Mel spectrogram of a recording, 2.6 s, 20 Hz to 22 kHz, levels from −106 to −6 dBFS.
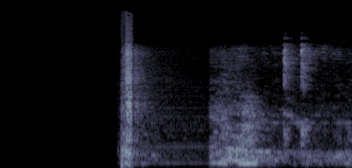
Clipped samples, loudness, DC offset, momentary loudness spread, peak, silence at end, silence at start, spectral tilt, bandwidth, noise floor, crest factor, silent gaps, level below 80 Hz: under 0.1%; -50 LUFS; under 0.1%; 14 LU; -30 dBFS; 0 s; 0.9 s; -3 dB/octave; 12 kHz; -73 dBFS; 24 dB; none; -84 dBFS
